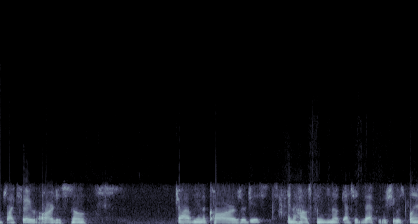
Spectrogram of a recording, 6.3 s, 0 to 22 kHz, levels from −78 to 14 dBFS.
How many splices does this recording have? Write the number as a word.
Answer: zero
